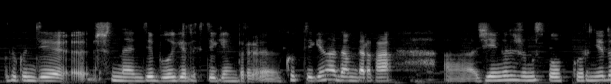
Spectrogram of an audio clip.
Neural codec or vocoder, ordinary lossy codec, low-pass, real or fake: none; none; 7.2 kHz; real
